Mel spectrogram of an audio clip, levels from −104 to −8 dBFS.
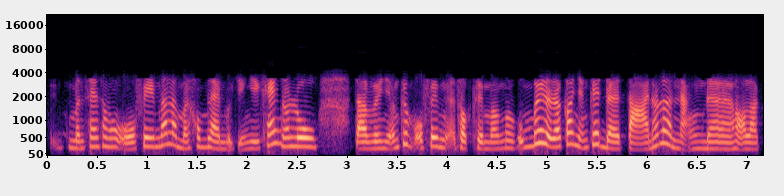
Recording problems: phone-call audio; poor line; nothing above 3 kHz

